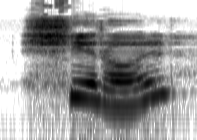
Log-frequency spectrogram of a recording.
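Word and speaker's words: 시월: Tandaan yung pronunciation ng Chirol. Chirol ay July. Shirol ay October.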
